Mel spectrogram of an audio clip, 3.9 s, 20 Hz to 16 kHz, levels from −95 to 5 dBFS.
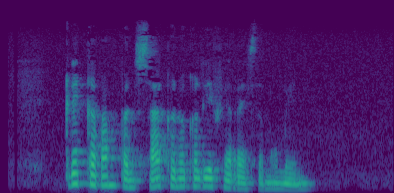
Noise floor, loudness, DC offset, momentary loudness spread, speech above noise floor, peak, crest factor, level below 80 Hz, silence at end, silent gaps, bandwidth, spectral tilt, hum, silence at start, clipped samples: -71 dBFS; -37 LUFS; under 0.1%; 9 LU; 35 dB; -18 dBFS; 20 dB; -84 dBFS; 0.8 s; none; 10.5 kHz; -5 dB/octave; none; 0.65 s; under 0.1%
